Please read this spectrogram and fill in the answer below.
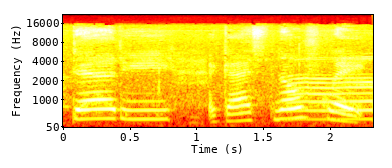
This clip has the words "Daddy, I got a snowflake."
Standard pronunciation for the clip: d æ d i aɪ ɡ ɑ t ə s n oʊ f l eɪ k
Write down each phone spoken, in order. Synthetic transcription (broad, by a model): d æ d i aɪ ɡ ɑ ə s n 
